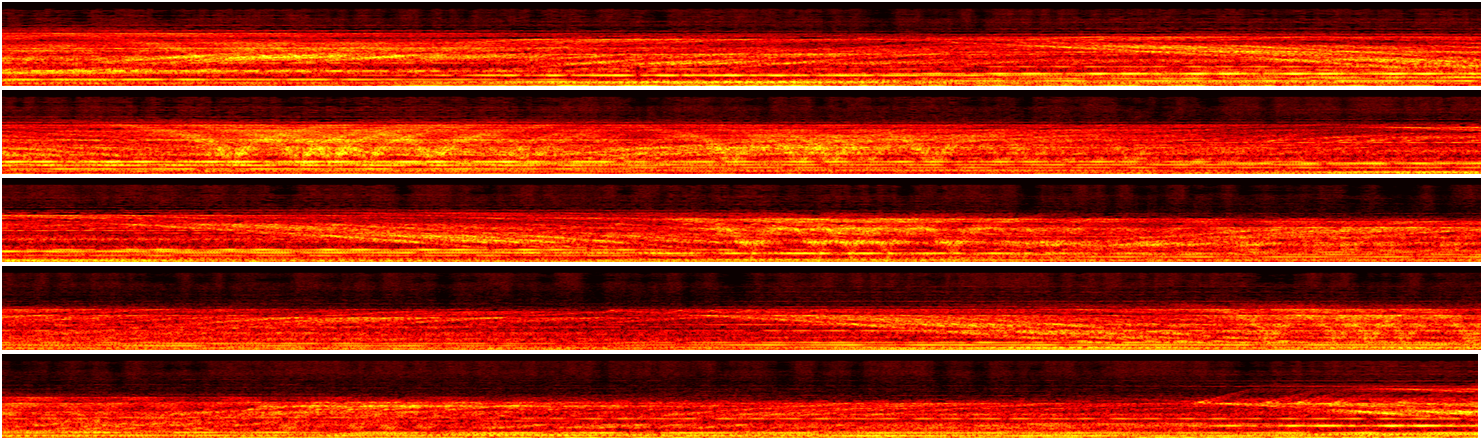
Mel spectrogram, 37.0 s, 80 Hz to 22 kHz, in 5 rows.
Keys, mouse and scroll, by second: 1.8-3.8 scroll up 12, 7.1 KP_0, 9.8 KP_1, 11.8 KP_7, 15.3 KP_3, 18.3 KP_5, 20.2 KP_5, 20.9 KP_5, 22.8 KP_7, 25.1 KP_1, 26.3 KP_3, 27.5-33.2 typing, 34.5 KP_2, 35.7-36.9 typing.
